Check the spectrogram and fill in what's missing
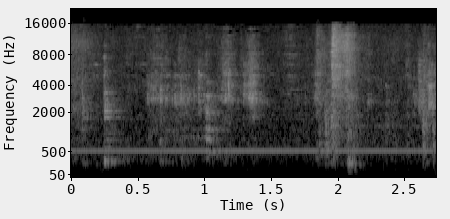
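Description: Metal rear sprockets clink as they are set onto a motorized bicycle's wheel, a few faint light metallic taps and scrapes at close range with no talking.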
